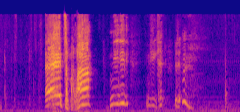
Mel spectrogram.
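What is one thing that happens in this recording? A young man speaks with hesitant surprise.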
